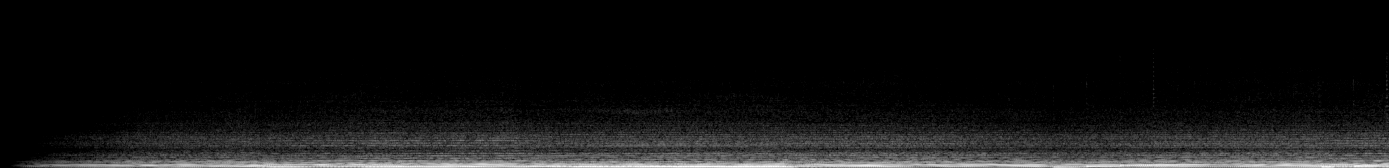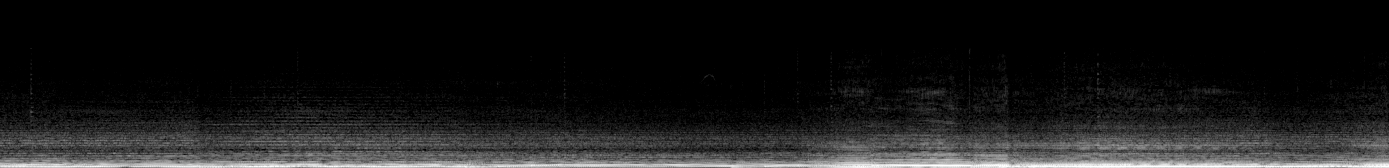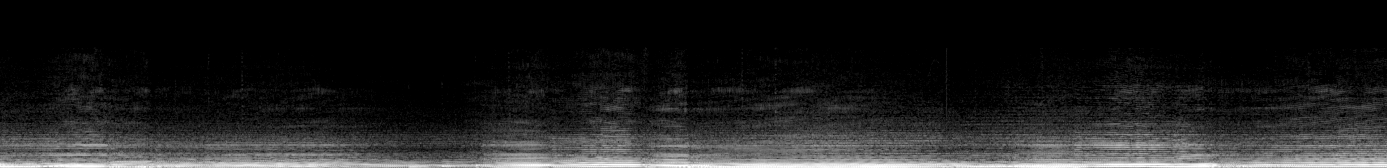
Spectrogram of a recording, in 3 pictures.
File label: Instrumental Sad Music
